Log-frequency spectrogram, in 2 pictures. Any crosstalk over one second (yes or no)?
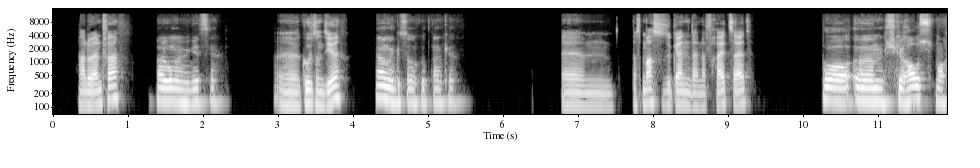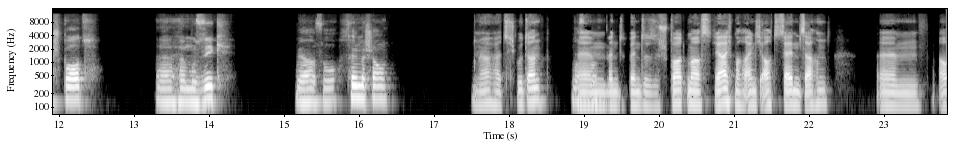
no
